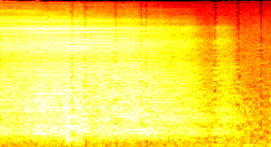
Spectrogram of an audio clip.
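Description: A person blowing a long breath into a balloon to inflate it by mouth: a steady rush of air that fades out near the end.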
